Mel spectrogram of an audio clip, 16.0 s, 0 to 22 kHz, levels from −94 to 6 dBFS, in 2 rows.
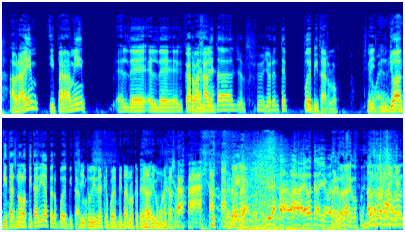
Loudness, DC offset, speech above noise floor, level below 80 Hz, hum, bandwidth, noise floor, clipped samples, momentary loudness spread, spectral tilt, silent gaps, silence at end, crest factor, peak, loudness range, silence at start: -26 LUFS; under 0.1%; 42 dB; -44 dBFS; none; 14 kHz; -68 dBFS; under 0.1%; 14 LU; -6 dB/octave; none; 0 s; 16 dB; -10 dBFS; 7 LU; 0 s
